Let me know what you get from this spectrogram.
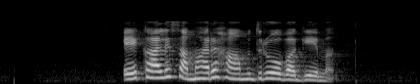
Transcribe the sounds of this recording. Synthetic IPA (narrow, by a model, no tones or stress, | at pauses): eːkaːlesamɐɦɐɾəɦaːmud̪uɾoːʋaɡeːmə̰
